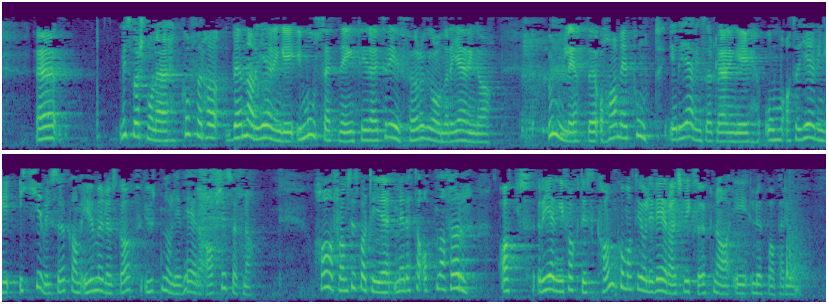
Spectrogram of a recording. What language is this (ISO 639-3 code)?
nno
